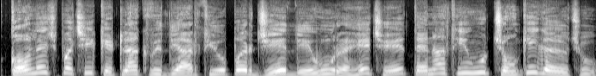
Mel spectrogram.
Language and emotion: Gujarati, surprised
